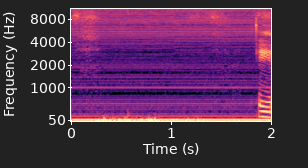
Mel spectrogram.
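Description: Steady low electrical hum, with a voice starting just at the end.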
